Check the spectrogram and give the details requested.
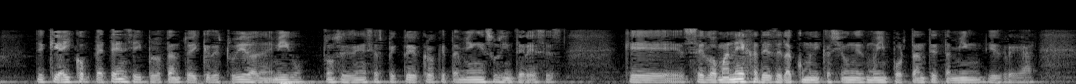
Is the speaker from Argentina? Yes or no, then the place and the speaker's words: no; Cayambe, Pichincha, Ecuador; En Cayambe. Esa es mi tierra.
